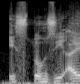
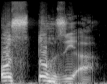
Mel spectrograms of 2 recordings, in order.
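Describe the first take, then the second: First: The first vowel is an 'i' sound. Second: The first vowel is a 'u' sound. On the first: The speaker calls it wrong. "ini bukan istuhzi'a, ini salah" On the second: The speaker calls it right. "ini ustuhzi'a"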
